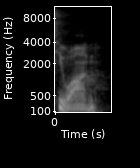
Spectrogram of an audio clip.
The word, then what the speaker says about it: yuan: that you won okay yuan is how you say it you won you went or you won i think it's huan i'm a yolo for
